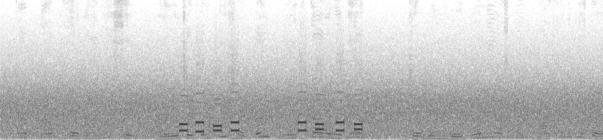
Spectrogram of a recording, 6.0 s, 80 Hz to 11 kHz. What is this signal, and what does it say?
DTMF, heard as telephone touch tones, dialled by hand, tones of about 80 ms, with phone line noise and speech in Hindi. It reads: 8679 9090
